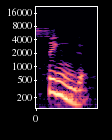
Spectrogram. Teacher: In sing you have the na and ga sounds combined together.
